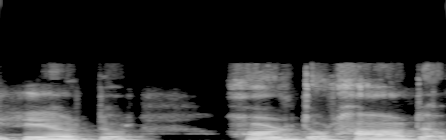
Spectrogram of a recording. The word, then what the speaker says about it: Hird: Am I pronouncing it correct? Hird? Yes, Hird.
